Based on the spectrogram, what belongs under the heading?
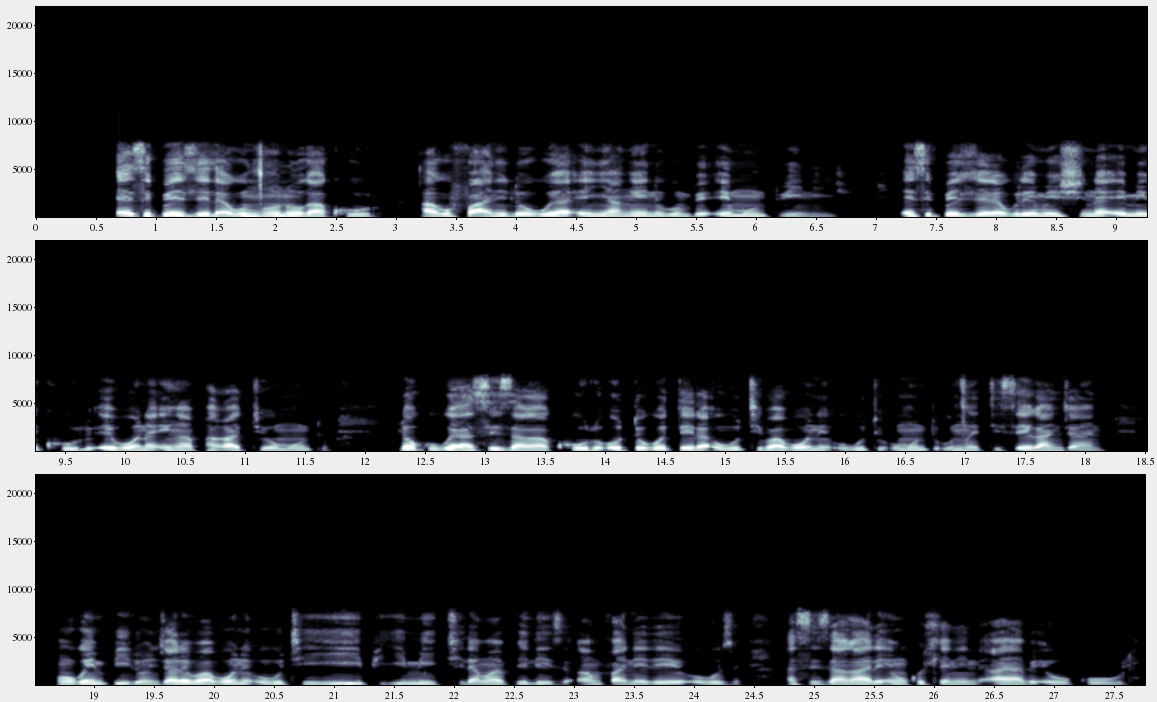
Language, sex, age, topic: North Ndebele, male, 18-24, health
